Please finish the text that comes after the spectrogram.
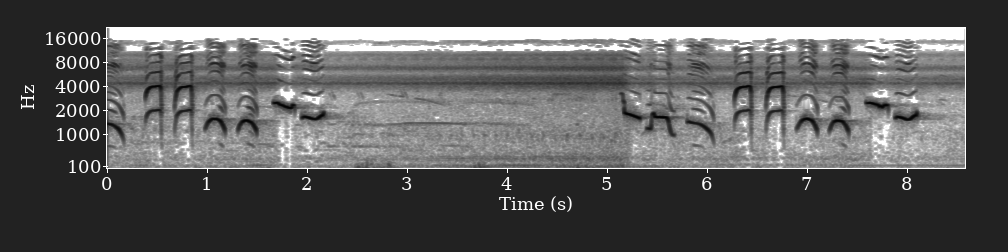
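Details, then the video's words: Laughingthrush song used for voice training, rapid series of arched whistled notes repeated about three per second in two bursts separated by a pause, with a steady high electronic hum. "Luyện khướu hót bắt cô trói cột , luyện hót nhiều giọng cực hay"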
